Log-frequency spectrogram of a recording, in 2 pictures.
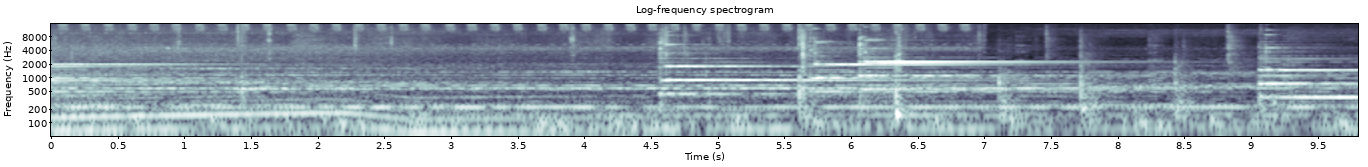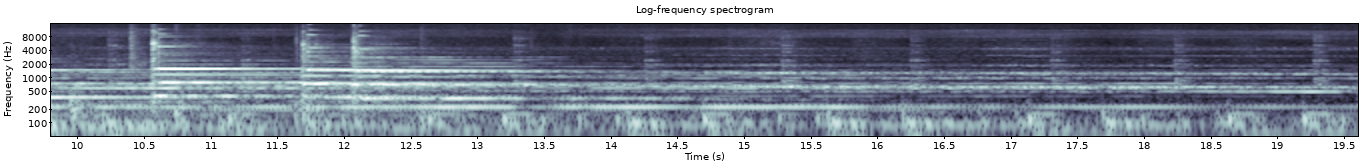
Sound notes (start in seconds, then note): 5.7 footsteps plodding; 5.7 pensive music continues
